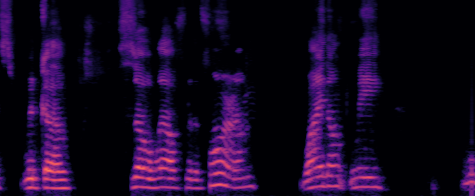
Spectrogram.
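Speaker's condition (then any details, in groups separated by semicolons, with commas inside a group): Cerebral palsy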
